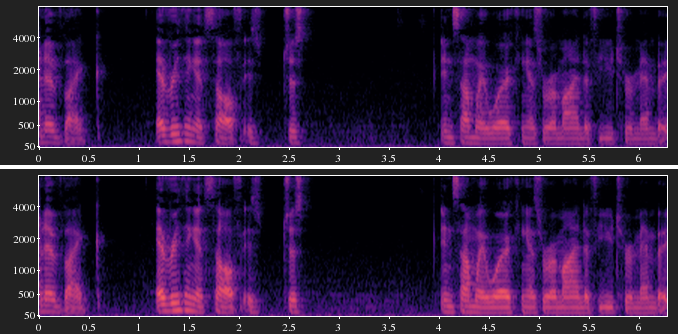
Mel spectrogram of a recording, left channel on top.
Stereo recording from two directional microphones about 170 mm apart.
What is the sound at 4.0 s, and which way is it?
Speech, 40° right (ahead or behind).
